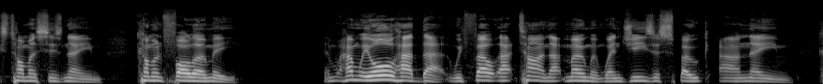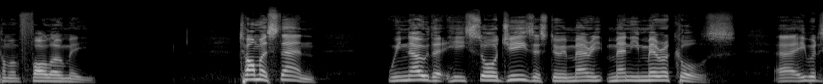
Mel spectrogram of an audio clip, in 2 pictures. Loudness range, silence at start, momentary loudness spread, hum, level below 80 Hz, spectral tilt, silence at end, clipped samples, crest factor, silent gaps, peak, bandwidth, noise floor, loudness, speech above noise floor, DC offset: 5 LU; 0 s; 14 LU; none; -62 dBFS; -4 dB/octave; 0 s; under 0.1%; 22 dB; none; -4 dBFS; 15 kHz; -81 dBFS; -24 LUFS; 56 dB; under 0.1%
